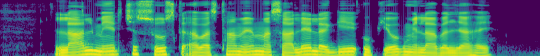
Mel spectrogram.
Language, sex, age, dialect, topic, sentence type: Magahi, male, 18-24, Southern, agriculture, statement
